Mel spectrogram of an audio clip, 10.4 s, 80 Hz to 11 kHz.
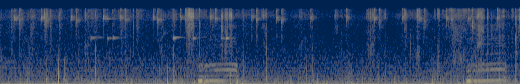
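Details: Beetal goat, a 4.5-month-pregnant female from Punjab, bleats twice, about five seconds apart, in short quavering cries over low rumbling noise, with brief high chirps in between.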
